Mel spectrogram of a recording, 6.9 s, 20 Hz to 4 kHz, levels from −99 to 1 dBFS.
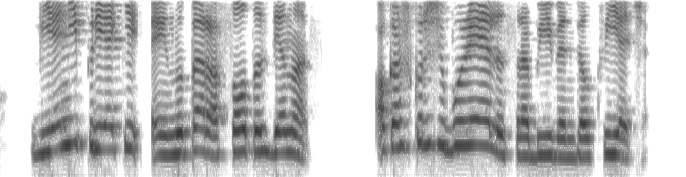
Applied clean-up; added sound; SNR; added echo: none; none; none; none.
